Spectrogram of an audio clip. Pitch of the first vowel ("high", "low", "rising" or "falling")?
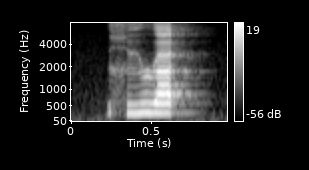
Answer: rising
